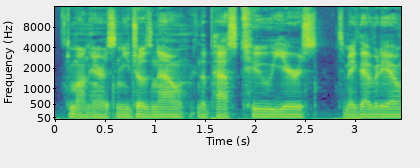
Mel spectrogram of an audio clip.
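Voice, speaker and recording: Over background music, a man talks very fast in a very deep, low voice. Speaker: music reviewer. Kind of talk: album review video. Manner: casual, halting with fillers.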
